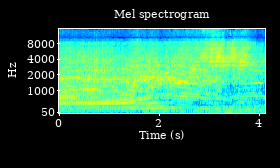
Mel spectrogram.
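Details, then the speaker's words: Old two-stroke 440 triple XLT Indy snowmobile revving through deep snow on a test run, buzzing note wavering and stumbling unevenly down low, missing some cylinders at low rpm, also somehow overheating; cylinder misfire at low rpm. "nope she's missing some cylinders down low for sure"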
